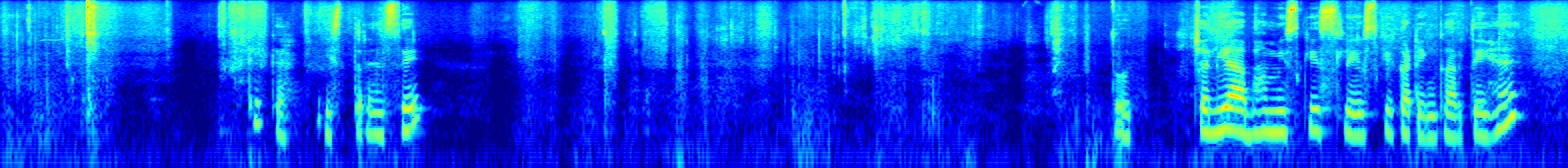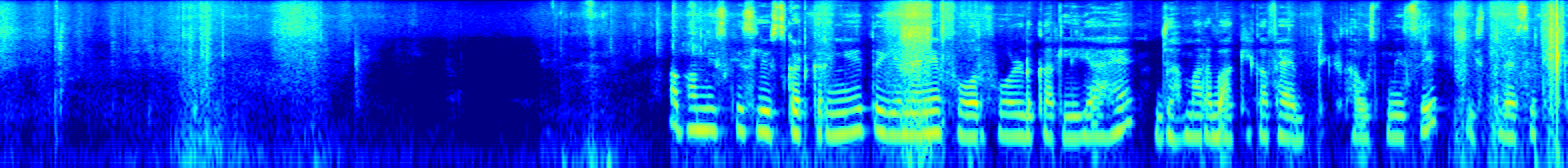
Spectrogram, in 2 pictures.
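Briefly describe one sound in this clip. Cloth rustles and swishes as hands smooth and fold it.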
